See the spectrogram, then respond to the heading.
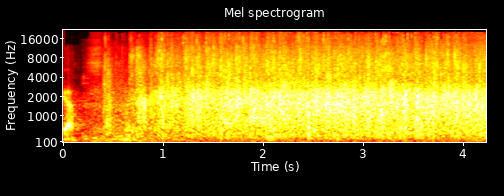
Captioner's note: applause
